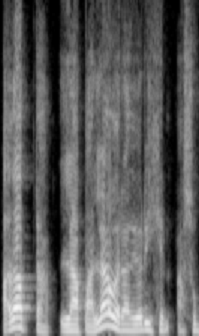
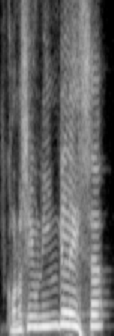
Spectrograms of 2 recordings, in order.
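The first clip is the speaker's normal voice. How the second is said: conocí una inglesa lifted much higher; high repeat; 8 semitones higher than usual. Shown as a demonstration. Retelling a documentary to friends, repeats it pitched high. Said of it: "Y conocí una inglesa".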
